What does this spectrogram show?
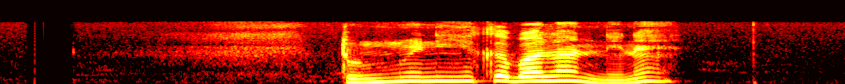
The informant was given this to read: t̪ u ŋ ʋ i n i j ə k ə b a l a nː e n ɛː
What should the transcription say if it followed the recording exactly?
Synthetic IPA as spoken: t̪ u n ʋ e n i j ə k ə b a l a nː e n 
